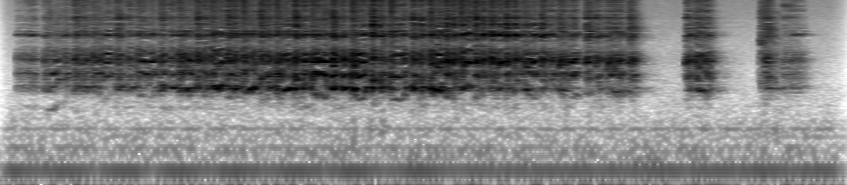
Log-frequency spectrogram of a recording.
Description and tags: Toy phone makes squawking sound as it rolls along, recorded rolling past stationary mics, from left to right. Consistent speed, erratic towards the end.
